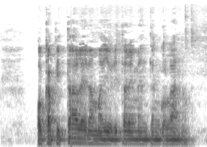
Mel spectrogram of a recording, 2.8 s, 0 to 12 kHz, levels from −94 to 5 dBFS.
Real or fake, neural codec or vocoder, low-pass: real; none; 10.8 kHz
